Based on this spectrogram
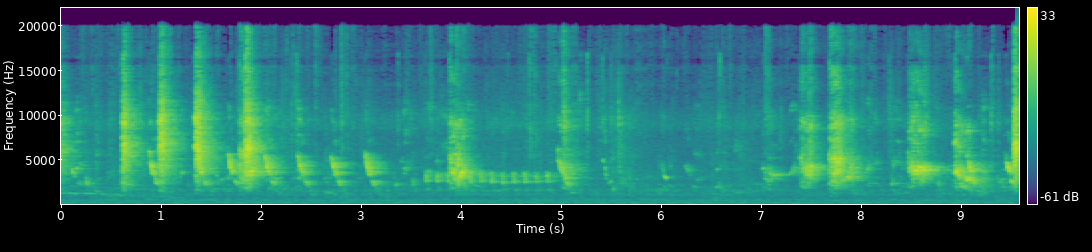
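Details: Pet budgerigars in a home colony eating, playing and fighting: repeated loud chirps and chattering bursts roughly every half second, including a short buzzy trilled run, several birds calling in an indoor room.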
